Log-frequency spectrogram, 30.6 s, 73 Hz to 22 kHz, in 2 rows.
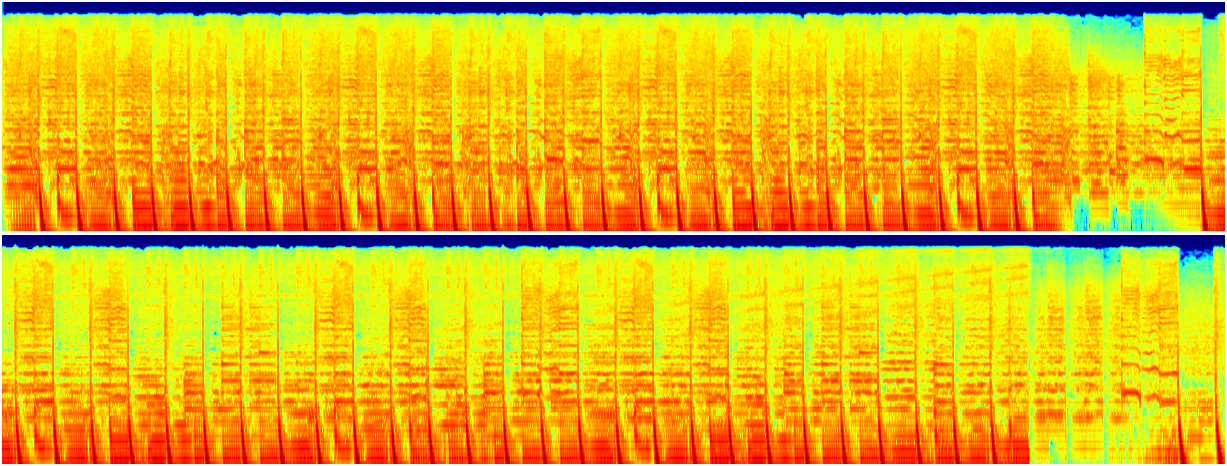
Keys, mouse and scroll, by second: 25.6-25.9 middle drag, 26.3-27.4 scroll up 1, 27.4 Tab, 27.4 scroll up 1, 28.2 click, 28.6 middle click, 29.3 click, 30.4 middle click.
